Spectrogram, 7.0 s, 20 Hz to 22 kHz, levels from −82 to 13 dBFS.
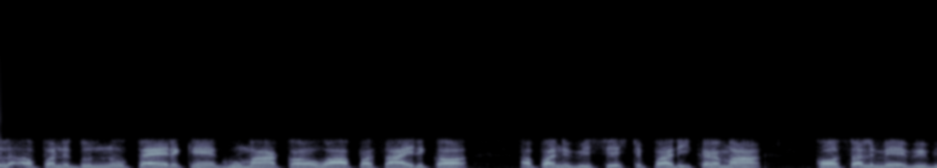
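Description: AMR narrowband mobile codec damage runs throughout this speech clip. Nothing above 3.8 kHz survives, and the heavy buzzy, synthetic quality fits a low mode around 5.9 kbps. There, a vocal-tract model excited by a few pulses per 5 ms subframe rebuilds each 20 ms frame only coarsely.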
